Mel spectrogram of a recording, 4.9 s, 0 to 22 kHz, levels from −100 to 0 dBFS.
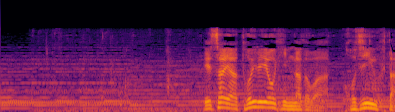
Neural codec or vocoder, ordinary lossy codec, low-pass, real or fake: none; none; none; real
